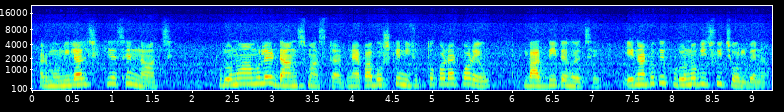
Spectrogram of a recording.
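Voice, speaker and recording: A woman narrating an audiobook in a steady, measured reading voice. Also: medium pitch, a little hiss or hum, poor audio. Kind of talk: storybook narration.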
